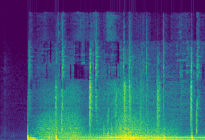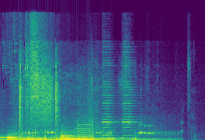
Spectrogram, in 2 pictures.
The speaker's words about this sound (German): Ja, der Wagen ist vorgefahren, denn alle Spieler sind ja mittlerweile eingeladen im Kader.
